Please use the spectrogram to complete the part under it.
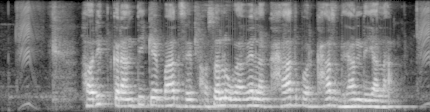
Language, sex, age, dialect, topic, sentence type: Bhojpuri, male, 31-35, Southern / Standard, agriculture, statement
